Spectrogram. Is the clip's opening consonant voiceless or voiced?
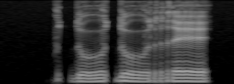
voiced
